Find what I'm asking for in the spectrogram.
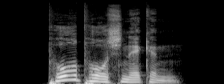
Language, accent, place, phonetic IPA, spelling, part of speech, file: German, Germany, Berlin, [ˈpʊʁpʊʁˌʃnɛkn̩], Purpurschnecken, noun, De-Purpurschnecken.ogg
- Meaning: plural of Purpurschnecke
